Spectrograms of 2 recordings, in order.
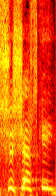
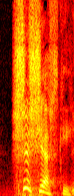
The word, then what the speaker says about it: Krzyzewski: You call it Kr. It's Sh. – Is it Krzyzewski? – Yeah. The K is silent. – Says who? – English law, right? – Krzyzewski. – Yeah. – Krzyzewski.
